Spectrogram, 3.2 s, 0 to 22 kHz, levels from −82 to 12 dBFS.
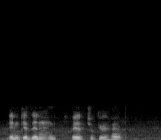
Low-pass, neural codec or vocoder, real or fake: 5.4 kHz; codec, 16 kHz, 0.8 kbps, ZipCodec; fake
